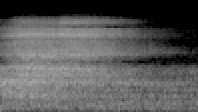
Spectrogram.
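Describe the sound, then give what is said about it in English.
A long, airy breath during a guided breathing exercise, drawn deep through the nose and let out through the mouth: one steady hiss that gradually fades, with no talking. “Again, inhale through your nose, a nice deep breath in. Open your mouth and let that emotion go.”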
